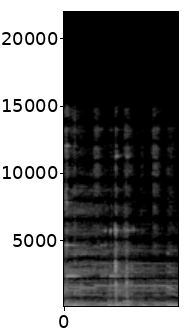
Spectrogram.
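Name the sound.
glasses clinking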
